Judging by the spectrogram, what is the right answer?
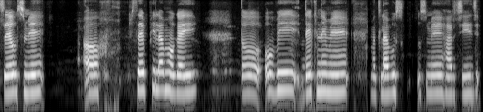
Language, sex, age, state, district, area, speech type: Hindi, female, 30-45, Uttar Pradesh, Jaunpur, rural, spontaneous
